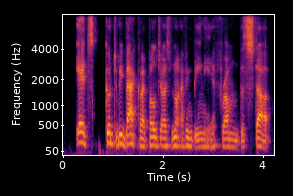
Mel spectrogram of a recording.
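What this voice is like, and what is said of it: Hoarse, partly lost voice. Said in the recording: “my voice is still slightly gone ... slightly difficult to understand at times ... this voice has been gone for the better part of a week ... chest infection”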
